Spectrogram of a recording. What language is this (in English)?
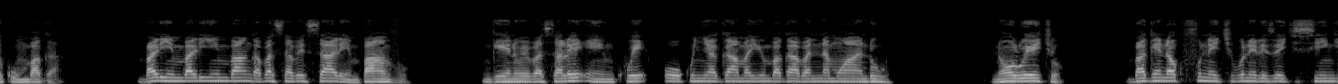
Ganda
